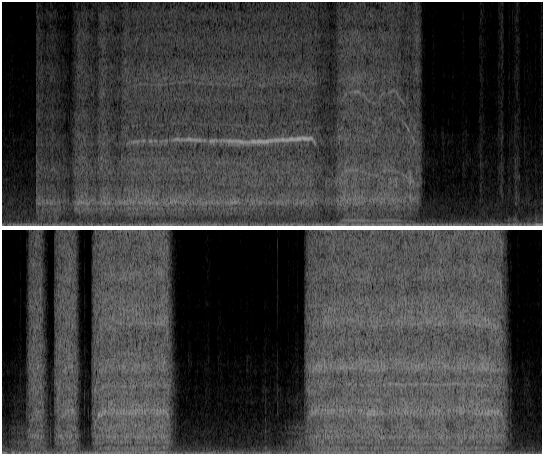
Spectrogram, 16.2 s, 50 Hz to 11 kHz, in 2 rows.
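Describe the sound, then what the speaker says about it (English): A power drill drives 3/4-inch flathead stainless steel screws through an aluminum floor in a Sprinter van conversion, with several whining runs of varying length separated by pauses, some short bursts, and a pitch that rises as the motor spins up. "screw through here and countersink so that the screw head will be flush with the aluminum."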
